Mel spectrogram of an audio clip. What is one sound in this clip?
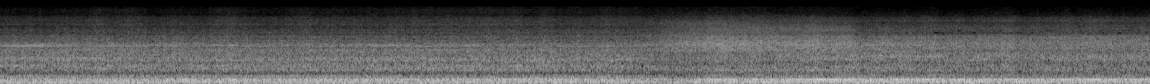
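Crop rattles and hisses through a combine harvester's threshing machinery.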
